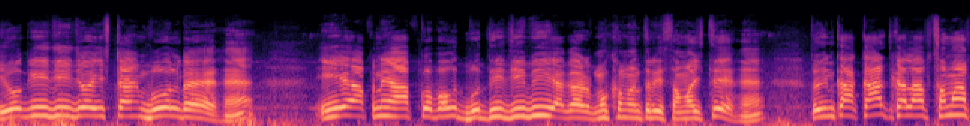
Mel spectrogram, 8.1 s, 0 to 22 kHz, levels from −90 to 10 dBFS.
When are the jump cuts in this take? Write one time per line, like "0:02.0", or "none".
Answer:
none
